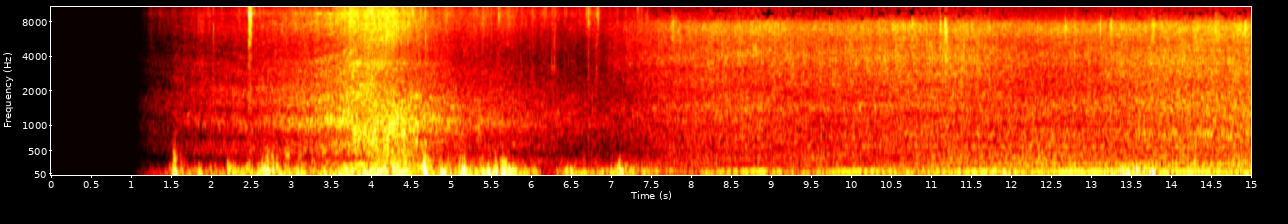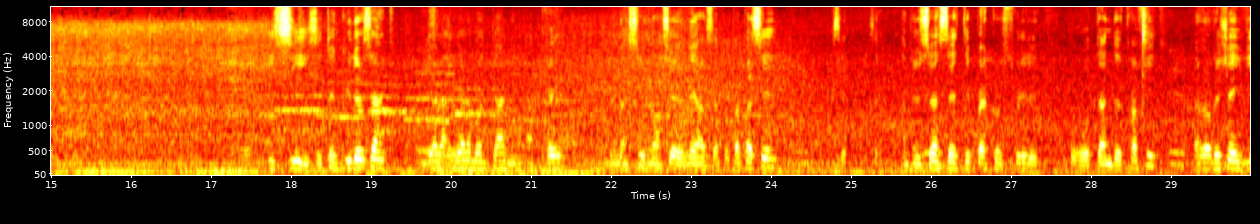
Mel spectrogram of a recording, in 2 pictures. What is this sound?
Soundscapes > Nature
capsule sonore Madrague2
Ambient song of Madrague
